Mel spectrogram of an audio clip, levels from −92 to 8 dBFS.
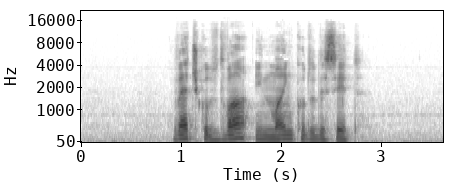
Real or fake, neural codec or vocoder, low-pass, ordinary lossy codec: fake; vocoder, 48 kHz, 128 mel bands, Vocos; 19.8 kHz; MP3, 96 kbps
